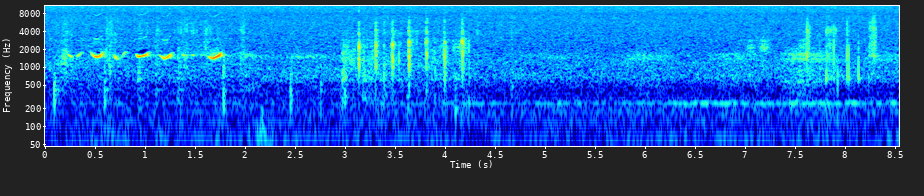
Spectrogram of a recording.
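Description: A person whistling a quick string of about six short, pure, up-and-down notes, then stopping. About three seconds in there is a rapid run of about eight short ticks, and a few more come near the end.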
